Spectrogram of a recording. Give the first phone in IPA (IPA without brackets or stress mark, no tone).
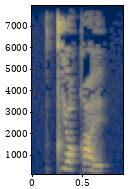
tʲ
